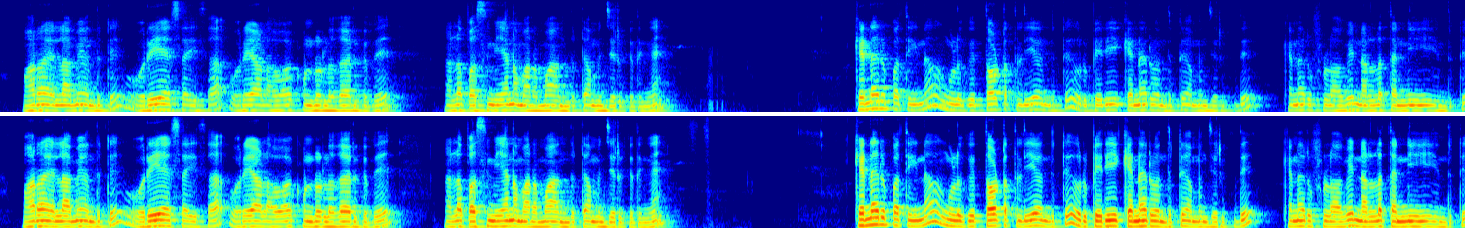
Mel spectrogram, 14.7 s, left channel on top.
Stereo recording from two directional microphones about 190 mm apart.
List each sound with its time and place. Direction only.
0.2 s speech: 35° right (ahead or behind)
8.5 s speech: 45° right (ahead or behind)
